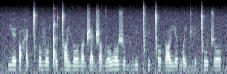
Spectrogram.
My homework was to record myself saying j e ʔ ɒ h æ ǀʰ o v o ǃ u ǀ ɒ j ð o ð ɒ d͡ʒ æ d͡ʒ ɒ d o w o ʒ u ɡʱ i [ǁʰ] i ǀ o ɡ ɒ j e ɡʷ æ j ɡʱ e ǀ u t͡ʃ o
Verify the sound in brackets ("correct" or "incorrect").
incorrect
